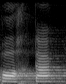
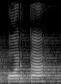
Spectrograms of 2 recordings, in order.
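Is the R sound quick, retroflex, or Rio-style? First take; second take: Rio-style; quick. First: The R is said the Rio de Janeiro way. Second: The R is a short, quick sound. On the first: This is how Rio de Janeiro speaks. "No Rio de Janeiro, o R já é diferente" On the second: This is how other regions of Brazil speak. "um R um pouco mais rápido"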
